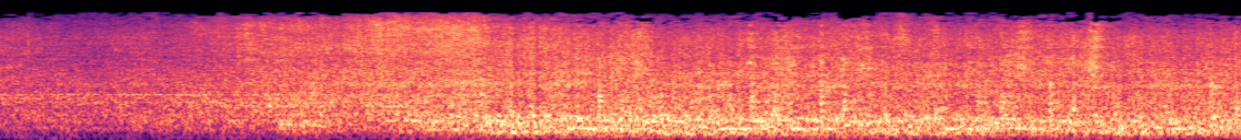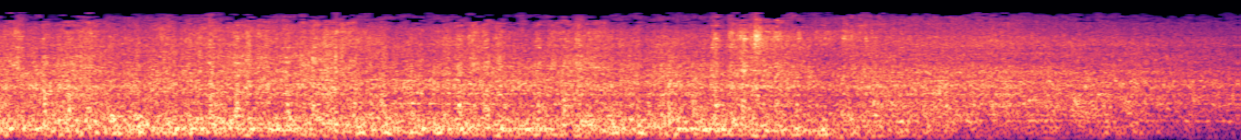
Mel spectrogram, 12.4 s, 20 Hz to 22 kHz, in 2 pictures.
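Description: A Kintetsu 21000 series limited express train runs through a station at speed without stopping, its wheels clacking over the rail joints. It grows loud about two seconds in and fades near the end.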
